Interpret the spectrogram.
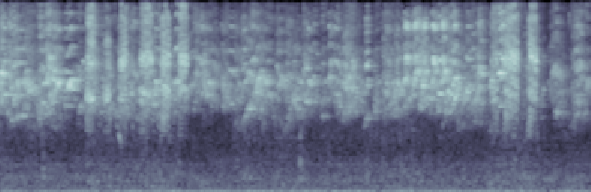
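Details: Budgerigar flock chatter: rapid high chirps, squeaks and short warbled notes tumbling over one another throughout, backed by a low steady hum.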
